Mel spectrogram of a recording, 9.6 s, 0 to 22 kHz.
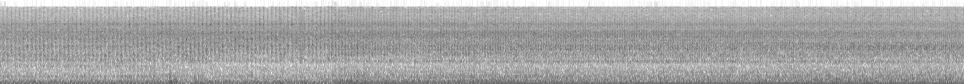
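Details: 1994 Nissan Big M pickup, BD25 2.5 L four-cylinder direct-injection diesel, after a test drive: constant diesel clatter at idle with an even, unchanging beat, no surges or odd knocks; healthy idle.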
